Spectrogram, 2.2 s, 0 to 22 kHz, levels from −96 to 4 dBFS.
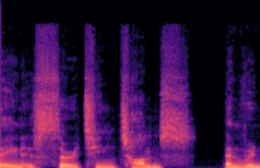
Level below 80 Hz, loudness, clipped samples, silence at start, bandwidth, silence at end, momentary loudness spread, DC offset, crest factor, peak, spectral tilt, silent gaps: -64 dBFS; -25 LUFS; under 0.1%; 0 s; 18 kHz; 0 s; 8 LU; under 0.1%; 18 dB; -6 dBFS; -5.5 dB/octave; none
